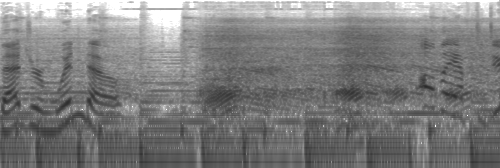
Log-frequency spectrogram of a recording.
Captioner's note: chainsaw buzzing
